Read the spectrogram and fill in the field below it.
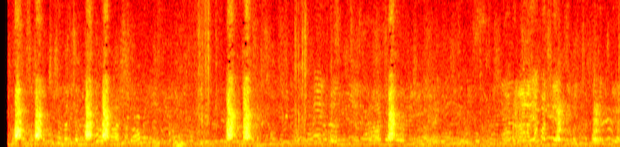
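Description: A boy calls out short commands to a dog outdoors.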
